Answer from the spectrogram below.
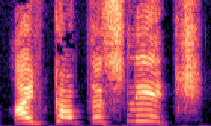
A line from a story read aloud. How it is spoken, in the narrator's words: he shouted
